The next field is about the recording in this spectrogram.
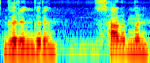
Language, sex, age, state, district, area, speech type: Bodo, male, 18-30, Assam, Baksa, rural, spontaneous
